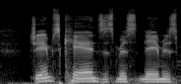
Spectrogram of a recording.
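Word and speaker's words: Caan: my best here and you said James Khan It's can I'm gonna can you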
